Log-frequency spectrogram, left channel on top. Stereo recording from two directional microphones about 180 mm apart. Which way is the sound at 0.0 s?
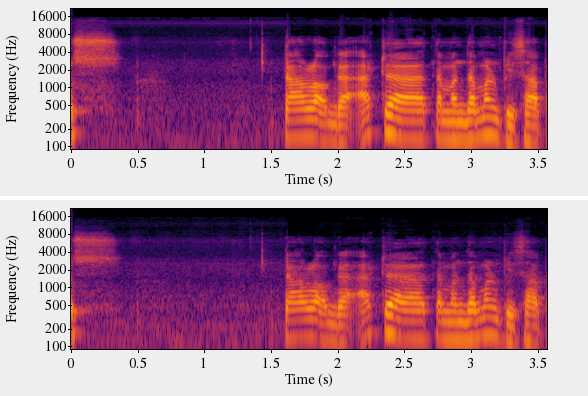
30° left (ahead or behind).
